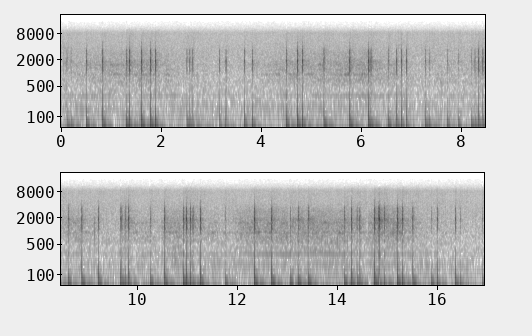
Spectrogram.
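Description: Geiger counter clicking irregularly, some clicks coming in quick clusters, as it detects radiation from the radium paint on a watch face.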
